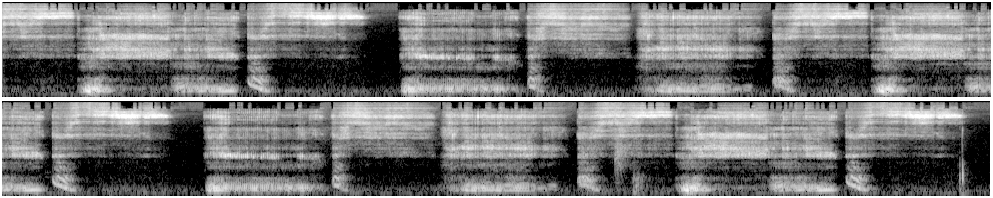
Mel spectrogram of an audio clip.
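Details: Mother's snoring, described as really bad: loud, rough, rattling snoring in repeated bursts with each breath during sleep in a quiet room.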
